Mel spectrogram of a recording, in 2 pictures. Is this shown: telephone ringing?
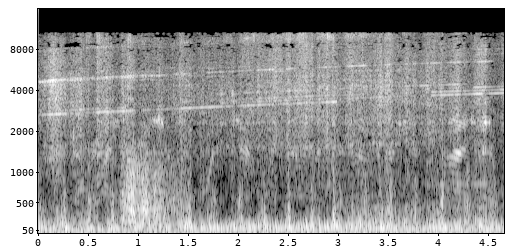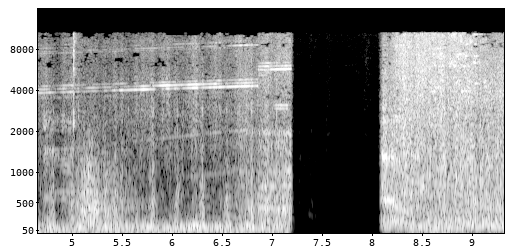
no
